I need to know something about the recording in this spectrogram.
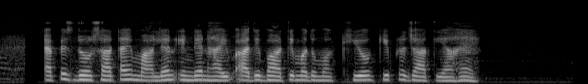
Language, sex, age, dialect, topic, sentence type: Hindi, female, 25-30, Hindustani Malvi Khadi Boli, agriculture, statement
